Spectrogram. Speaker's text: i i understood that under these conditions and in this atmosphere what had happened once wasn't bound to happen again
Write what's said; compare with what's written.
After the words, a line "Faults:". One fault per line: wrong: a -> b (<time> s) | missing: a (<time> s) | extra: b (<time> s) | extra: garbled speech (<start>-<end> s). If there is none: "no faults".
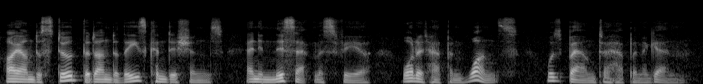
i understood that under these conditions and in this atmosphere what had happened once was bound to happen again
Faults:
missing: i (0.2 s)
wrong: wasn't -> was (5.5 s)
